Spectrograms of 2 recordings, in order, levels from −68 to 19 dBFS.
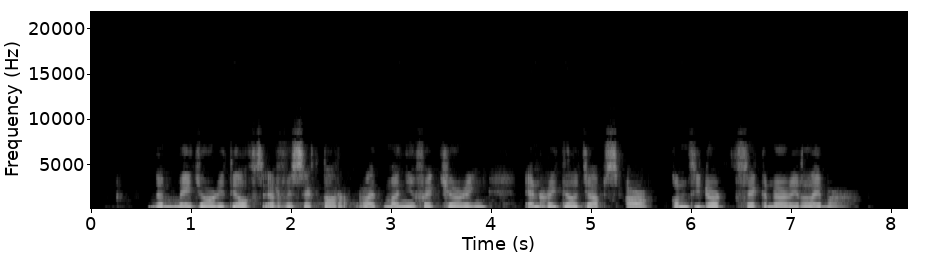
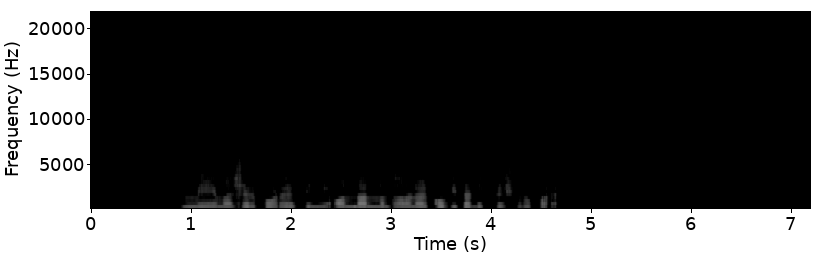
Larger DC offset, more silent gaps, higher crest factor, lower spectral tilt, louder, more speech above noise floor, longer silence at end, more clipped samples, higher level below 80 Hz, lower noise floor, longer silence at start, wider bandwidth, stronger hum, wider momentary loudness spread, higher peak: neither; neither; second, 16 dB vs 24 dB; second, -5 dB/octave vs -8 dB/octave; first, -16 LUFS vs -41 LUFS; second, 33 dB vs 42 dB; second, 0.6 s vs 2.55 s; neither; first, -62 dBFS vs -82 dBFS; second, -49 dBFS vs -82 dBFS; second, 0.55 s vs 0.9 s; second, 9.2 kHz vs 10.5 kHz; neither; second, 6 LU vs 13 LU; first, 0 dBFS vs -20 dBFS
